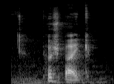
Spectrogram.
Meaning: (noun) A pedal bicycle, as distinguished from a motorized bicycle; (verb) To travel by pushbike
- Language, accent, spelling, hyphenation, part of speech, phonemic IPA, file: English, General American, pushbike, push‧bike, noun / verb, /ˈpʊʃˌbaɪk/, En-us-pushbike.mp3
